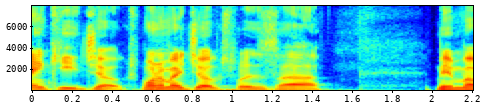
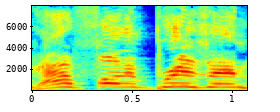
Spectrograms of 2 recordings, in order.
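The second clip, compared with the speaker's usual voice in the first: high, loud taunt; gleeful shouted parting shot; mocking yell; 4 dB louder than usual. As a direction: holler it after them as a jab. Heckler comeback yelled over laughter.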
